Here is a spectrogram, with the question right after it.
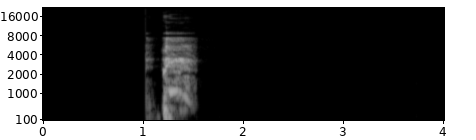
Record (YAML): cough_length: 4.0 s
cough_amplitude: 25987
cough_signal_mean_std_ratio: 0.18
survey_phase: beta (2021-08-13 to 2022-03-07)
age: 45-64
gender: Female
wearing_mask: 'No'
symptom_none: true
smoker_status: Never smoked
respiratory_condition_asthma: false
respiratory_condition_other: false
recruitment_source: REACT
submission_delay: 2 days
covid_test_result: Negative
covid_test_method: RT-qPCR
